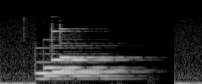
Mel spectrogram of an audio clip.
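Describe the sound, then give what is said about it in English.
A doorbell chimes with two quick ringing tones that sustain and slowly fade over about a second, clear and fairly loud, with no talking over it. “No one makes cookies like Grandma, said Mom as the doorbell rang.”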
